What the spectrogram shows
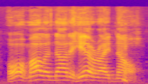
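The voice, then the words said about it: Made-up foreign accent. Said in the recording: “this fake accent that he made ... this fake, made-up accent ... what country is that supposed to be? ... Just the Japanese, Peruvian, Spanish kind of accent”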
